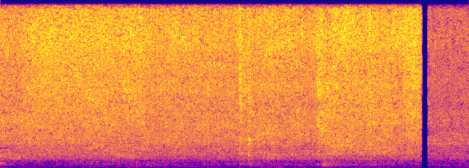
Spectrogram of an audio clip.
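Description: Chicken stirred into fried onions in a hot pan gives a loud, dense, continuous hiss of sizzling that fills the whole stretch, dropping out for an instant just before the end.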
